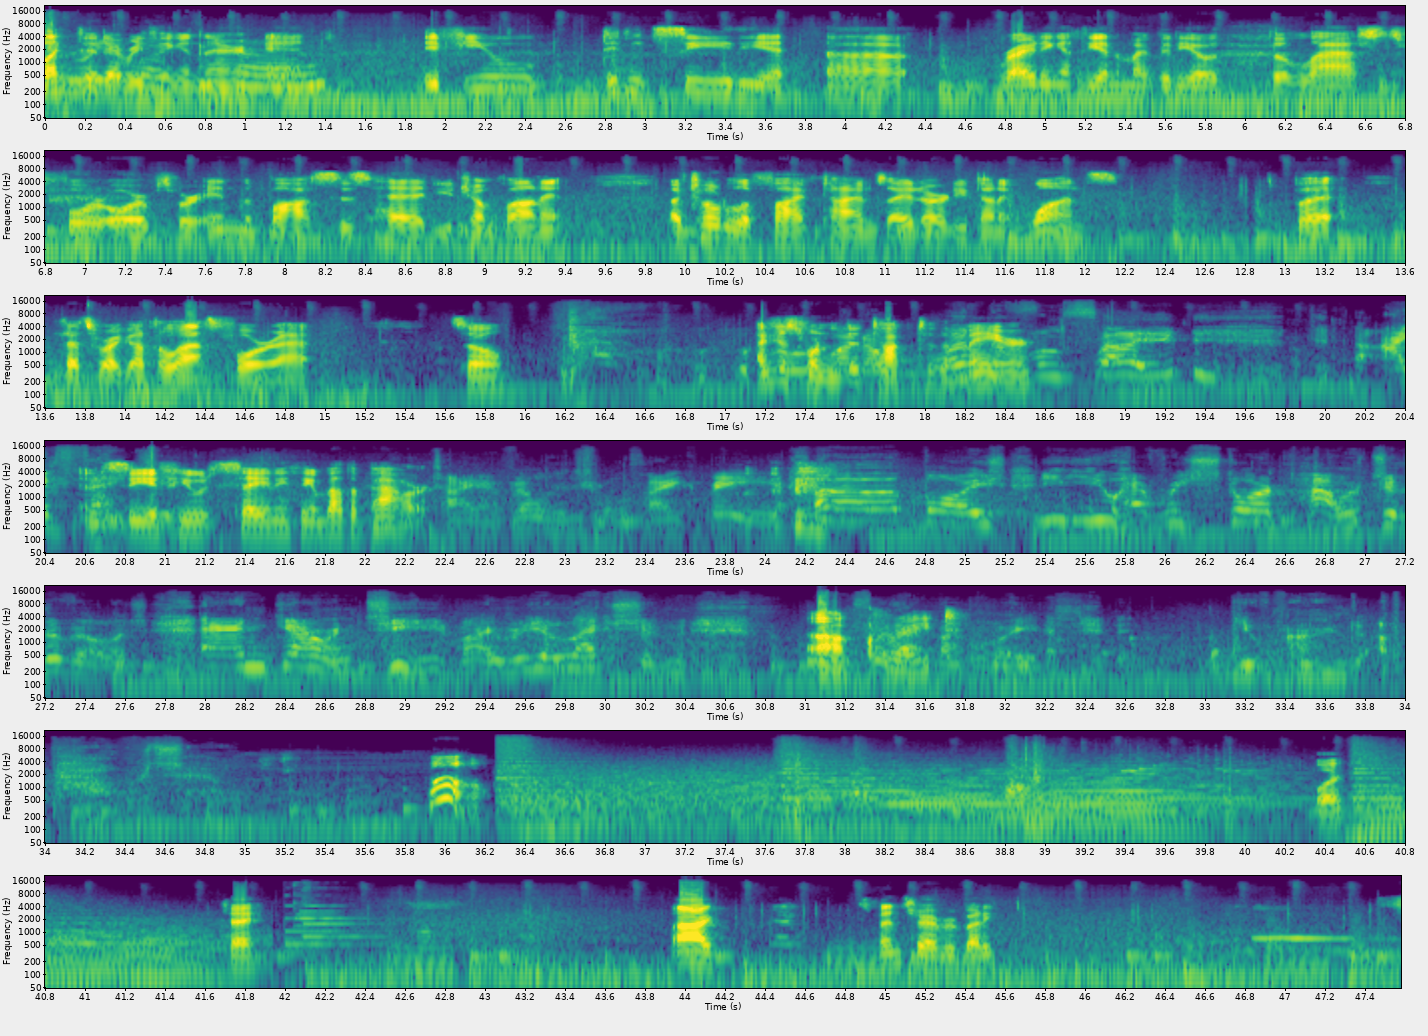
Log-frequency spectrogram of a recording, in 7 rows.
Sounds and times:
Speech: 0:00.0 - 0:12.2, 0:13.0 - 0:15.0, 0:15.6 - 0:15.9, 0:17.0 - 0:32.6, 0:33.2 - 0:35.0, 0:38.8 - 0:39.1, 0:41.7 - 0:41.9, 0:44.0 - 0:45.6
Music: 0:00.0 - 0:47.5.

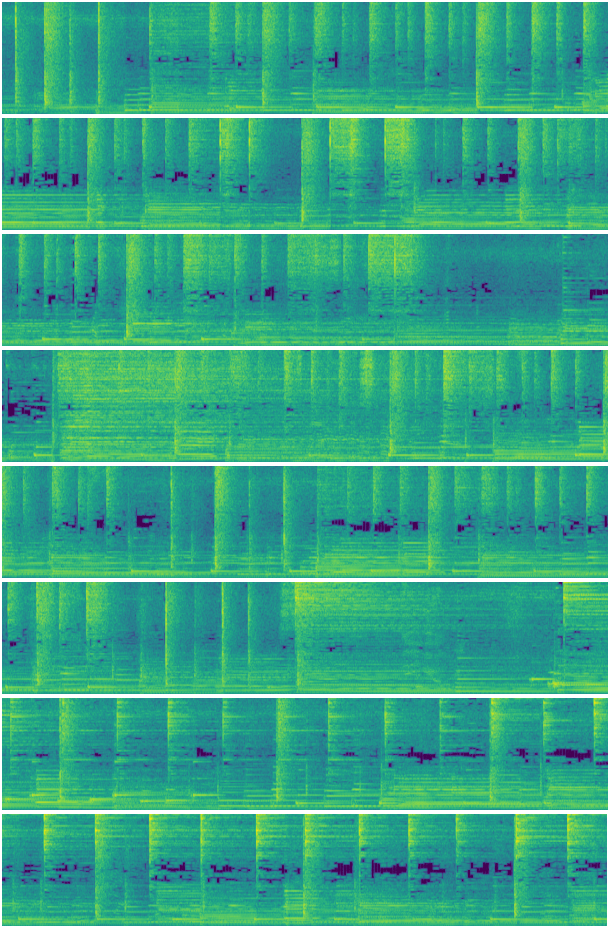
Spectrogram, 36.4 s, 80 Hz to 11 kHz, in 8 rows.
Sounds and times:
Soul music: 0:00.0 - 0:36.3.

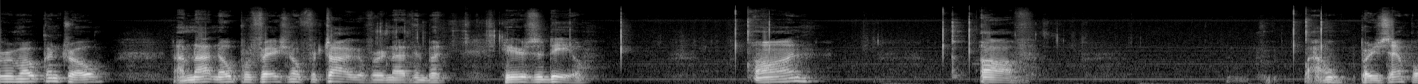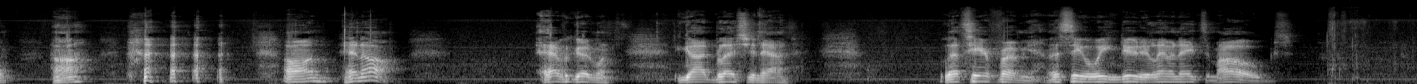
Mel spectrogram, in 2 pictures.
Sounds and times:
Speech: 0:00.0 - 0:01.1, 0:01.7 - 0:06.0, 0:07.5 - 0:08.3, 0:09.8 - 0:10.4, 0:13.0 - 0:15.2, 0:17.0 - 0:18.2, 0:19.5 - 0:22.2, 0:23.6 - 0:27.2.

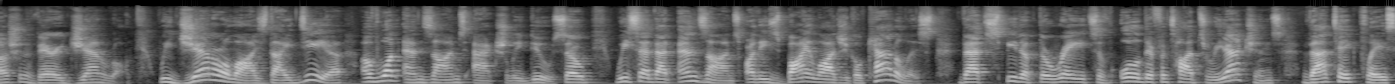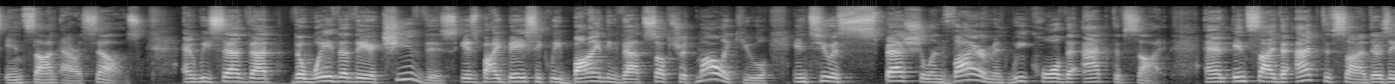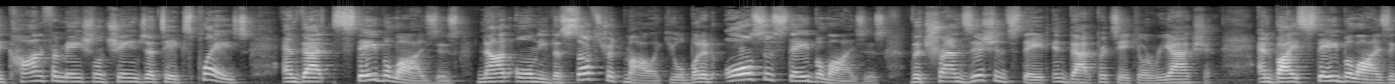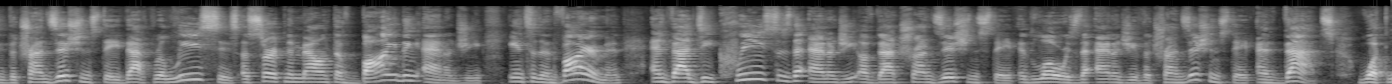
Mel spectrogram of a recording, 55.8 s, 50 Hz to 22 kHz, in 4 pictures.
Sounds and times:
Speech: 0:00.0 - 0:55.7.

